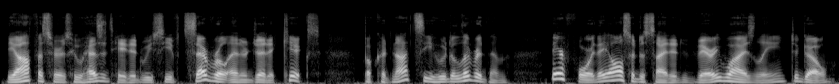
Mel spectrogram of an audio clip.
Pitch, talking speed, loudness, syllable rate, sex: 125 Hz, 150 wpm, -19 LUFS, 6.4 syllables/s, male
